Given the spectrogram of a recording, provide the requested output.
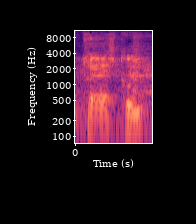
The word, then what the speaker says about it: Qash Qoop: It's spelled Q A S H Q O O P. That's cash cute with a Q.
